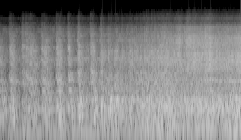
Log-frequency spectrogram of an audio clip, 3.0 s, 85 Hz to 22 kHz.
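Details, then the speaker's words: John Deere 9230 tractor: cranks and catches, then a harsh rising rush with pulsing rattle and heavy white exhaust smoke; failed turbocharger making terrible noise, coolant also lost; shut down to prevent damage. "so the turbo is making a terrible noise and we got a lot of a lot of white smoke out of the exhaust"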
